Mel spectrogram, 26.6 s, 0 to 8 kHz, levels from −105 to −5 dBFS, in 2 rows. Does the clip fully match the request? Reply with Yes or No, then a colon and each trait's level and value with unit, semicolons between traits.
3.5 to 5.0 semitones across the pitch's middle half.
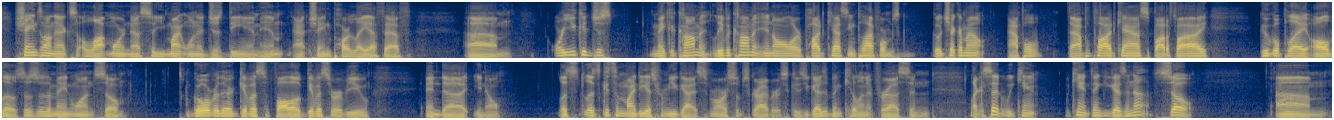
Yes: average, 3.8 semitones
